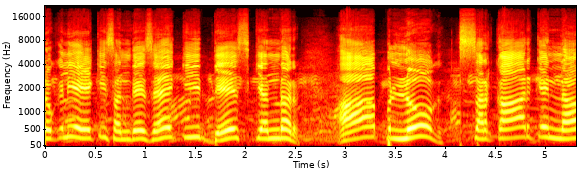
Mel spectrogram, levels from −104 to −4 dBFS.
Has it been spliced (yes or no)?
yes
